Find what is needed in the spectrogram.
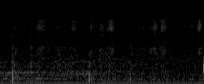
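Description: Marker pen writing on a whiteboard: a run of faint, short strokes as letters are written.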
